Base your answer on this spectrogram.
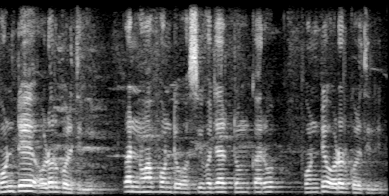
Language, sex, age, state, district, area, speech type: Odia, male, 18-30, Odisha, Subarnapur, urban, spontaneous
